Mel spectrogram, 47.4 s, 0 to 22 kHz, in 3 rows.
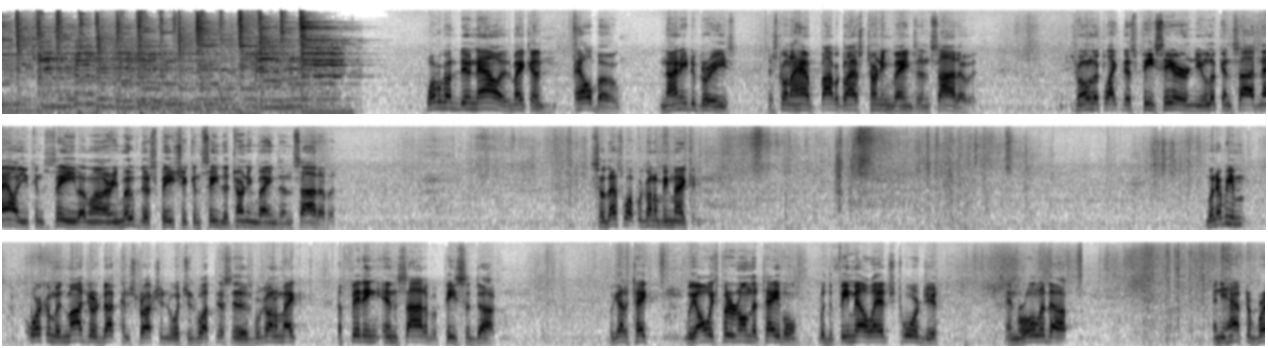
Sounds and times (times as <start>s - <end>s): Speech: 5.3s - 12.2s, 13.3s - 20.0s, 23.2s - 24.6s, 30.8s - 37.8s, 39.2s - 43.4s, 44.1s - 45.1s, 46.7s - 47.3s.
